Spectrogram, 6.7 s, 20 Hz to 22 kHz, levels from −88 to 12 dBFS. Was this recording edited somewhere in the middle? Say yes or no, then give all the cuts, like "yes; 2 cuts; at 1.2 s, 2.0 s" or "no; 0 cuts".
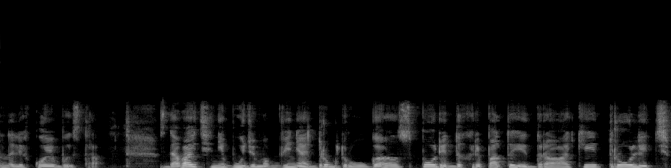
yes; 1 cut; at 1.6 s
